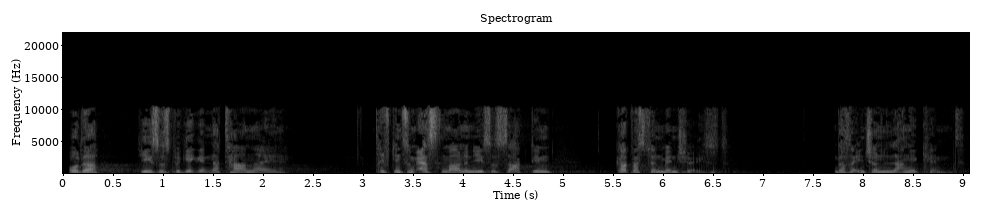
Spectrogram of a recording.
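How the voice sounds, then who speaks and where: A man preaching a sermon with a high, ringing voice and lively, emphatic delivery. His words trail off into the long reverb of a big hall. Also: normal speed, long pauses, slightly rough. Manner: animated, emphatic preaching with frequent rises in loudness. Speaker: pastor.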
